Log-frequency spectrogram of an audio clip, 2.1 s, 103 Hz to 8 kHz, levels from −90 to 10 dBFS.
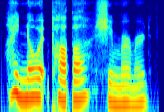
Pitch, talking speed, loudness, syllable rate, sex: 170 Hz, 175 wpm, -18 LUFS, 5.1 syllables/s, female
